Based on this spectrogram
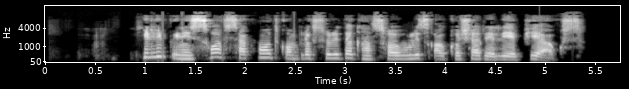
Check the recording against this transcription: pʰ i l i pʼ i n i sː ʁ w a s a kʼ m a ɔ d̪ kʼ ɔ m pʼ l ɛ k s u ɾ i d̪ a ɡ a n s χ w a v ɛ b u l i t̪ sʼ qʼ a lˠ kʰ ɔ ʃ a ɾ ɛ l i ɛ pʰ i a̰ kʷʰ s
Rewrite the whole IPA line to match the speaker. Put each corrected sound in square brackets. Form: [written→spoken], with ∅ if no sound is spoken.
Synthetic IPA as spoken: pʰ i l i pʼ i n i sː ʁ w a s a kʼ m a ɔ d̪ kʼ ɔ m pʼ l ɛ k s u ɾ i d̪ a ɡ a n s χ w a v ɛ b u l i t̪ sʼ qʼ a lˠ kʰ ɔ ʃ a ɾ ɛ l i ɛ pʰ i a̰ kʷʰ s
